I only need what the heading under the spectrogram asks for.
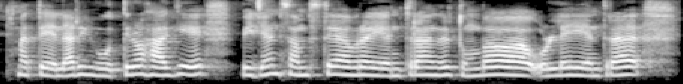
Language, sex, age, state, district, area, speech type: Kannada, female, 18-30, Karnataka, Shimoga, rural, spontaneous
